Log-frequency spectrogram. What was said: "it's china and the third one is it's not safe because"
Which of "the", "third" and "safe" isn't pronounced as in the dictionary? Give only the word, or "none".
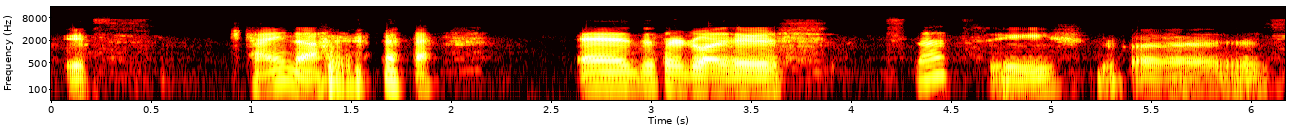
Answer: none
